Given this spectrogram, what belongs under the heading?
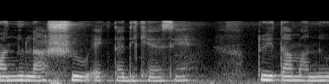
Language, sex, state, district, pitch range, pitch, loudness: Nagamese, female, Nagaland, Dimapur, 180-190 Hz, 185 Hz, -15 LUFS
